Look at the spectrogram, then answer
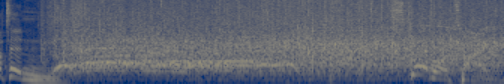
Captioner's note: cheering and applause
